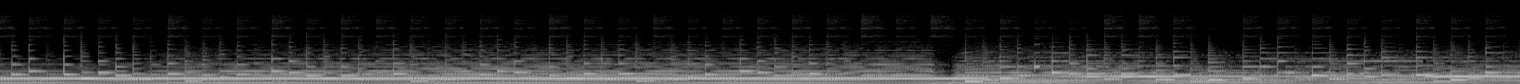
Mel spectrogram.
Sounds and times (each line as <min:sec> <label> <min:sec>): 0:00.0 arpeggiator e-music fragment 0:15.2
